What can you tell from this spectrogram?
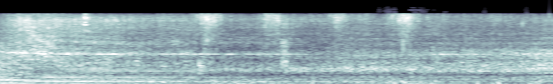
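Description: Road traffic passing close by: a vehicle engine's steady hum for the first few seconds over the rushing noise of tyres and air.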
